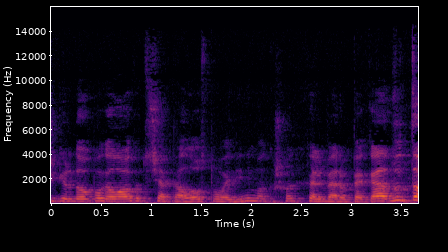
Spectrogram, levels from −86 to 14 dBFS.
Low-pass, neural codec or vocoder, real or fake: 14.4 kHz; none; real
